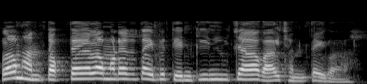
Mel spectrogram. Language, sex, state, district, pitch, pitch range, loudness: Wancho, female, Arunachal Pradesh, Longding, 230 Hz, 190-250 Hz, -16 LUFS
